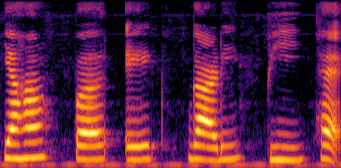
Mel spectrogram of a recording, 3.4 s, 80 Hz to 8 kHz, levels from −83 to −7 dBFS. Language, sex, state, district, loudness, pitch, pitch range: Hindi, female, Chandigarh, Chandigarh, -17 LUFS, 230 Hz, 225-240 Hz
